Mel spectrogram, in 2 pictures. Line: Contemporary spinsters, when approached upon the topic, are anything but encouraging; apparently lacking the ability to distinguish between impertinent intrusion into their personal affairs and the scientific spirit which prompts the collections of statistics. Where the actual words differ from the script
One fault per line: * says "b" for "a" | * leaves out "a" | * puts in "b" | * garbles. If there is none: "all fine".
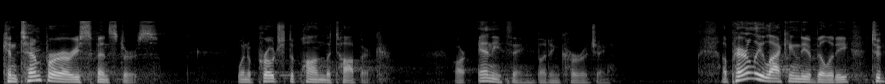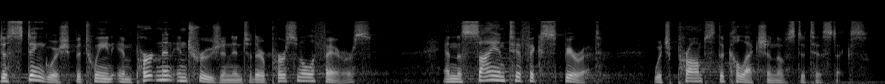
* says "collection" for "collections"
